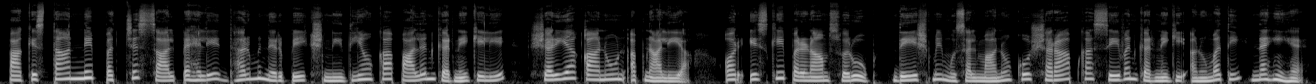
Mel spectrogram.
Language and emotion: Hindi, neutral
